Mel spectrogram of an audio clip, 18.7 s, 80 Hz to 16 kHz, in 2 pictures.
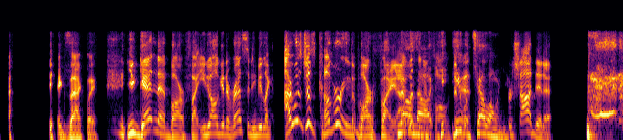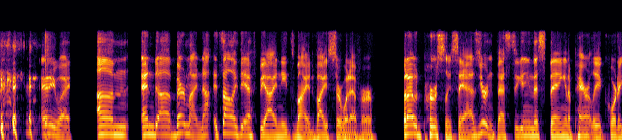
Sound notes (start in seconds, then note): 8.8 laugh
